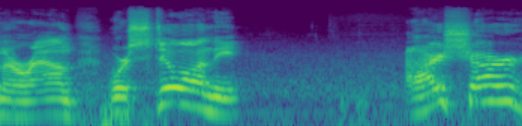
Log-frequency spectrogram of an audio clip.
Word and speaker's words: Ayrshire: We're still on the Ayrshire? How do you say that? Ayrshire coast of Scotland, which is on the west coast. I'm getting it, Gordon. Ayrshire. What's it? Ayrshire.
